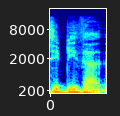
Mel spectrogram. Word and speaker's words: Ibiza: He says Ibiza. That's how they say it locally.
